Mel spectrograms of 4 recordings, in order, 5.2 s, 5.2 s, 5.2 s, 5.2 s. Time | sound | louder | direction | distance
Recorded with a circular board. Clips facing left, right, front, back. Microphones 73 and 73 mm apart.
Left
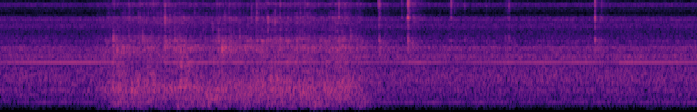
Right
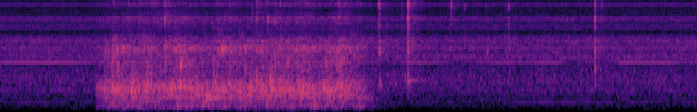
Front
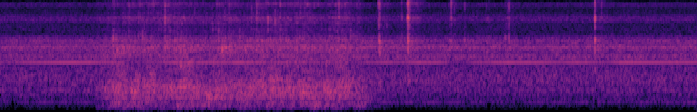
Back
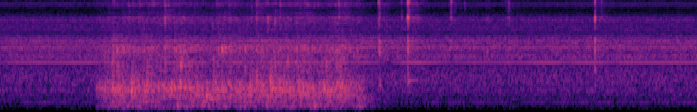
0.7 | boiling | right 7 dB, back 6 dB | 135° right | 1.8 m
2.8 | a camera shutter | left 1 dB, even | 120° right | 0.6 m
